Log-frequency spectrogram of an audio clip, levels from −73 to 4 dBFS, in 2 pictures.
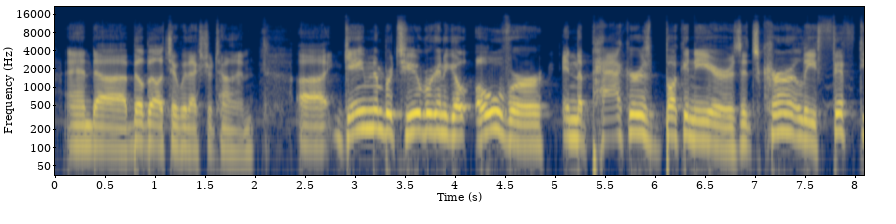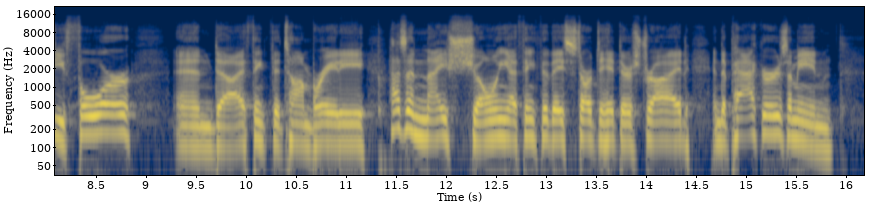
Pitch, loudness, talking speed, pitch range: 135 Hz, -11 LUFS, 180 wpm, 120-160 Hz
